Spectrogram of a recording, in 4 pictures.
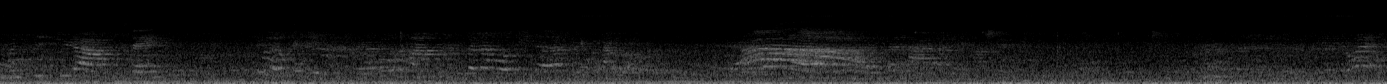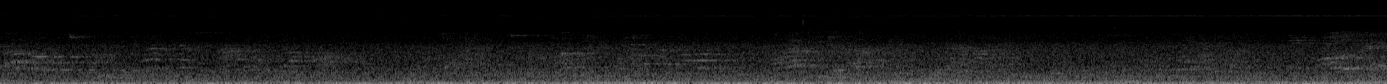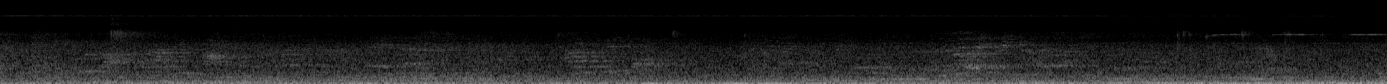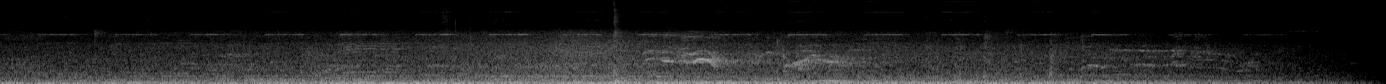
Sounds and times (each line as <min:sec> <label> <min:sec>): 0:27.9 Walking through the bazaar 0:55.3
